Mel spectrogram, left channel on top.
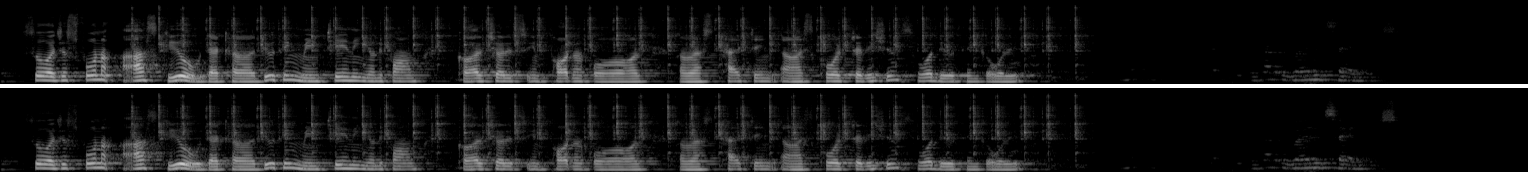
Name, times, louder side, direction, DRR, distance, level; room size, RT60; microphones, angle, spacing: voice 1, 0.3-4.3 4.6-6.4 6.8-10.2, left 2 dB, 35° left, 14 dB, 1.4 m, -30 dB
sound 1, 1.3-10.9, right 1 dB, 5° right, 2.0 m, -45 dB
voice 2, 12.8-14.0, right 2 dB, 45° right, 6 dB, 3.8 m, -52 dB
29.0 x 11.5 x 8.5 m, 0.75 s
head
